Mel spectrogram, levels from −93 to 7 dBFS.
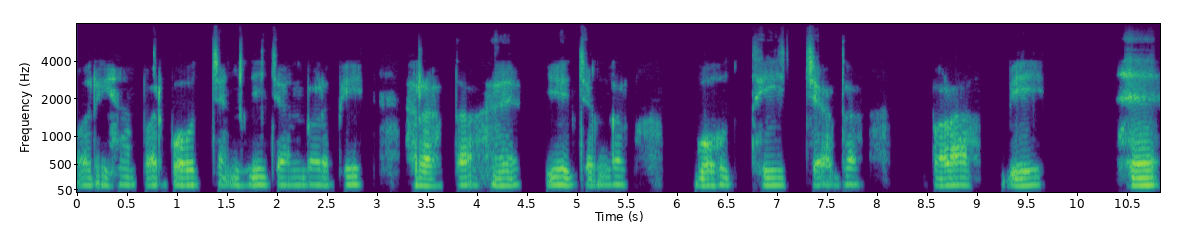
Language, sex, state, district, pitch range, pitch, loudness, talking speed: Hindi, male, Chhattisgarh, Bastar, 130-140 Hz, 135 Hz, -19 LUFS, 100 wpm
